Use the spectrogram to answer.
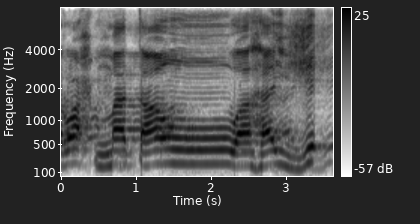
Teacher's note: تا کو واو کے ساتھ ملاتے ہوئے ادغام ہوگا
